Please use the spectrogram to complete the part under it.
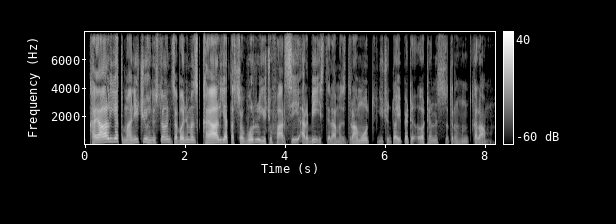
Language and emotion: Kashmiri, neutral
